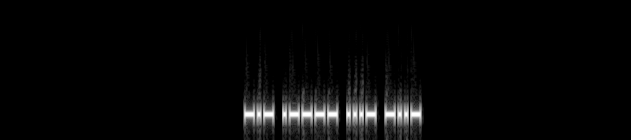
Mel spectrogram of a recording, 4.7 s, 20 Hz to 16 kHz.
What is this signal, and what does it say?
Morse code, heard as a keyed tone, about 46 wpm, 700 Hz. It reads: K1VX
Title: USA Call Signs - 4 Characters - Repeated 3x - 50wpm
